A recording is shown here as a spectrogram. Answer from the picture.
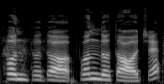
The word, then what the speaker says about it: Fondo Toce: Allora, io ovviamente ricordo che la Casa della Resistenza di Verbania si trova in via Turati 9 a Verbania, Fondo Toce, giusto? – Esatto. – Ho detto bene? – Esatto, ecco. Località Fondo Toce. – Fondo Toce, e tutte le informazioni eventualmente le trovate sulle vostre pagine, ne deduco.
